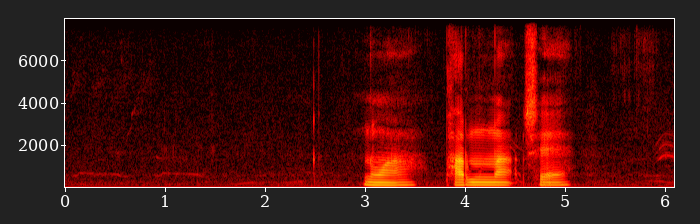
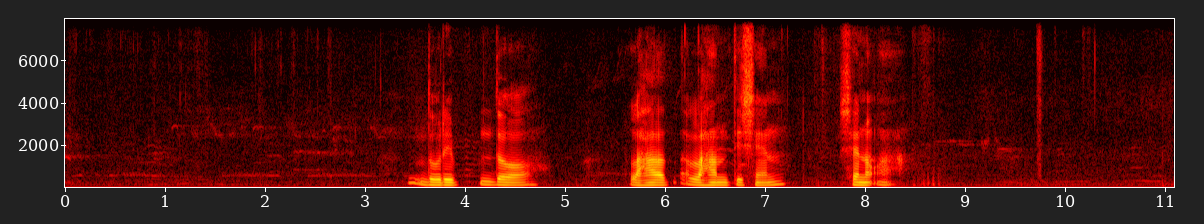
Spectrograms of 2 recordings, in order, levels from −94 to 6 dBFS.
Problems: none marked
